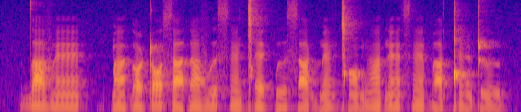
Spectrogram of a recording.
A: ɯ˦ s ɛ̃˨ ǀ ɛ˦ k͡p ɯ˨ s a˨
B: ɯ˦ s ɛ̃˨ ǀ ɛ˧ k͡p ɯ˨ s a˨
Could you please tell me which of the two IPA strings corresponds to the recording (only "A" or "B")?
B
